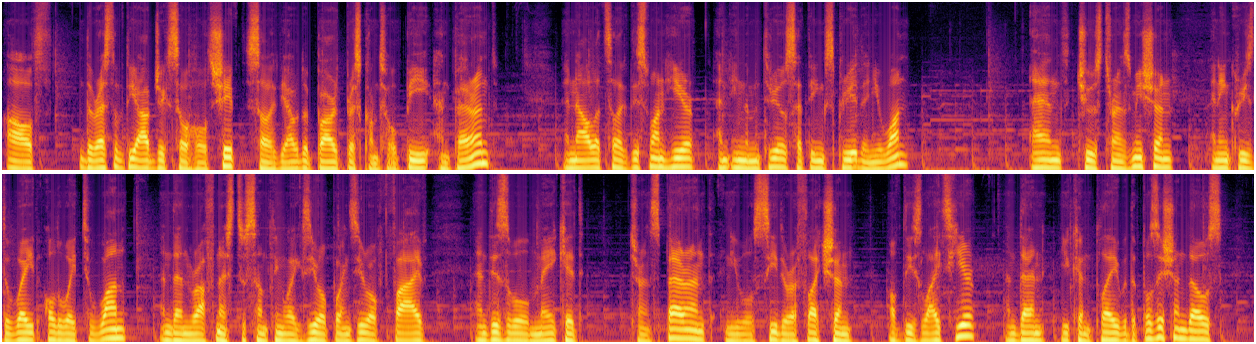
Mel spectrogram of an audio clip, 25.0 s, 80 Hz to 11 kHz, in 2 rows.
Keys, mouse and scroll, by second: 1.9 shift+click, 3.4 ctrl+p, 5.7 click, 7.1 click, 8.2 click, 9.1-10.2 scroll down 2, 10.2 click, 11.1-12.4 drag, 12.9-14.2 scroll up 1, 14.2-16.3 drag, 14.2-16.1 scroll up 1, 20.6-21.7 scroll down 2, 21.7 click, 22.4 g, 24.2 click, 24.8-25.0 scroll up 2.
